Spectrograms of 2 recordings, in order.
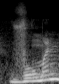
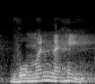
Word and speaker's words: women: इसका प्रोनाउंसिएशन क्या है, विमेन, वुमन नहीं।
